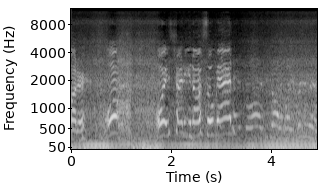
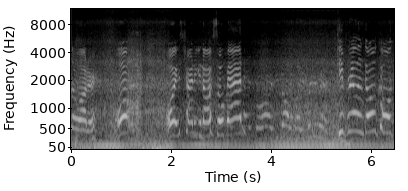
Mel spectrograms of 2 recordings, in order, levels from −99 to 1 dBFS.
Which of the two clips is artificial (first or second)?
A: first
